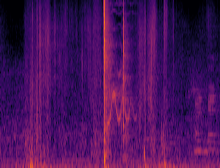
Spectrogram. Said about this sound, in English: I think I can let you hit another buzzer if you want. Yeah. Which one do you want to hit?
